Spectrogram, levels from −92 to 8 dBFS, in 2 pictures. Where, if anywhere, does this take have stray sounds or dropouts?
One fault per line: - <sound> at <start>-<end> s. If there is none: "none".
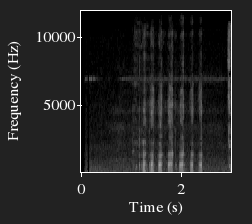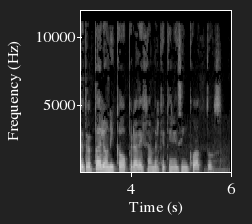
- laugh at 1.0-2.6 s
